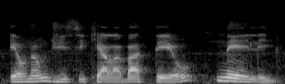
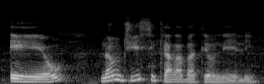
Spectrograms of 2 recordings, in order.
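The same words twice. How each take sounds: First: The word nele is stressed. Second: The word eu is stressed. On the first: She hit someone else. "Nele não, mas ela pode ter batido" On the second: Someone else said it. "Eu não, mas alguém pode ter dito"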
